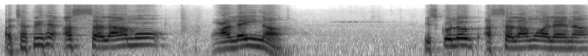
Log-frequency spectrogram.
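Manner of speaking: ordinary talk, nothing marked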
